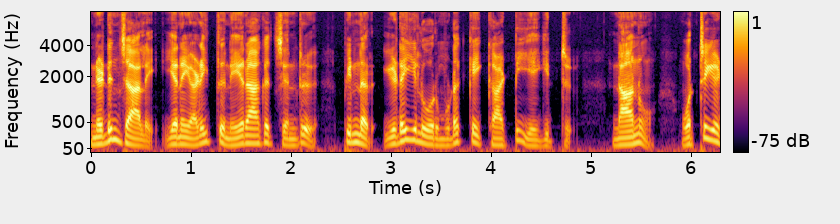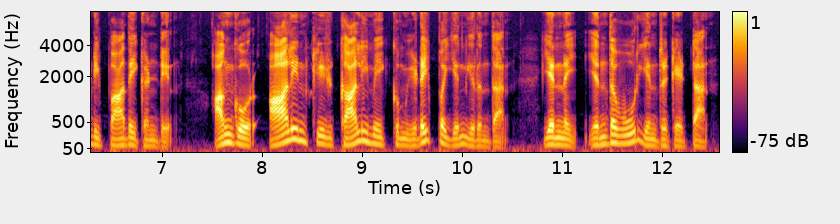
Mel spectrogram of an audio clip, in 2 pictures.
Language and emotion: Tamil, neutral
